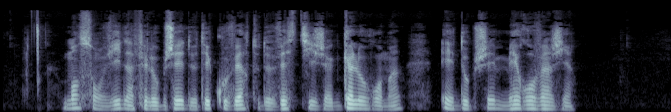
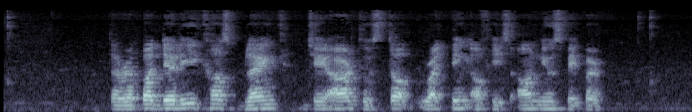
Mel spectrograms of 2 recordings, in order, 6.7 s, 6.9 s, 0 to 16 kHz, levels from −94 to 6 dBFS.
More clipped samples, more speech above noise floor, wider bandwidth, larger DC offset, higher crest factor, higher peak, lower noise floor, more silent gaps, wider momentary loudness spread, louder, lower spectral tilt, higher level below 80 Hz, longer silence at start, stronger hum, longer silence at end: neither; first, 52 dB vs 36 dB; about the same, 11.5 kHz vs 11.5 kHz; neither; about the same, 22 dB vs 20 dB; first, 0 dBFS vs -6 dBFS; first, -74 dBFS vs -60 dBFS; neither; about the same, 11 LU vs 11 LU; about the same, -22 LUFS vs -24 LUFS; second, -3.5 dB/octave vs -5.5 dB/octave; about the same, -64 dBFS vs -60 dBFS; second, 0.35 s vs 1.1 s; neither; about the same, 1 s vs 0.9 s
